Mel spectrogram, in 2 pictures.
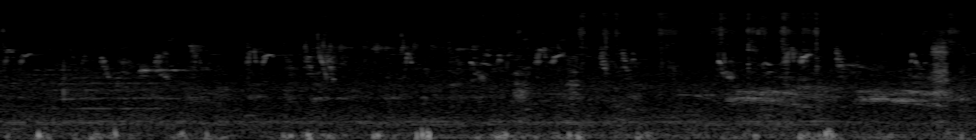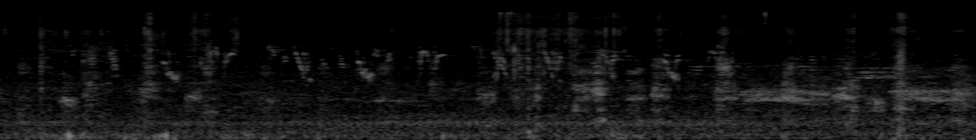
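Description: Birds calling in the background, with bursts of calls about six seconds in and again near the end, over scattered soft thumps and rustles.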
